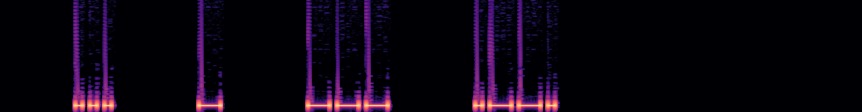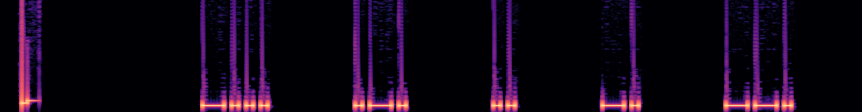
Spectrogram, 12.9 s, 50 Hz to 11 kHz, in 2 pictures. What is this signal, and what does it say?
Morse code, heard as a keyed tone, about 23 wpm, spaced as for 10 wpm, 700 Hz. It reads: STOP BRING
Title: 4x Character Spacing - Top 500 Words - 22wpm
